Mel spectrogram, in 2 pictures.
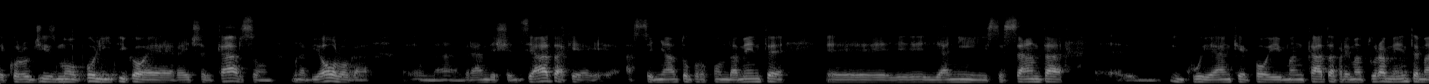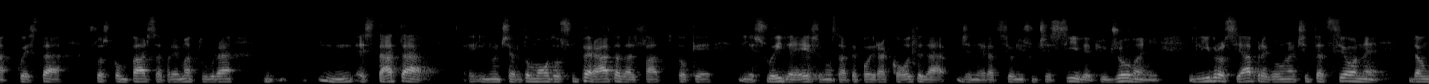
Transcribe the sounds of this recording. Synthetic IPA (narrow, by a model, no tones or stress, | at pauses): ekolod͡ʒizmopoliːt̪ikoɛrɛt͡ʃelkarson | unabiɔloɡaunaɡɾand̪eʃent̪sjaːt̪ak̟easːeɲːaːt̪opɾofond̪ament̪e | ʎːanːisesːant̪a | iŋkujɛaŋkepɔjmaŋkaːt̪apɾemat̪uɾament̪emakːwest̪asuːaskomparsapɾemat̪uːɾa | ɛst̪aːt̪ainunt͡ʃɛrt̪omɔːd̪osupeɾaːt̪ad̪alfat̪ːok̟elesuːeid̪ɛːesoːnost̪aːt̪epɔjrakːɔlt̪ed̪ad͡ʒeneɾat̪sːjoːnisut͡ʃːesːiːvepjud͡ʒoːvaniilːiːbɾosiaːpɾekonunat͡ʃit̪at̪sːjoːned̪a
